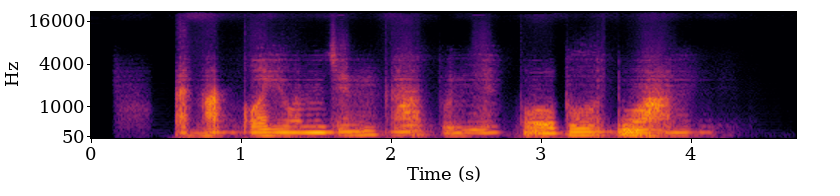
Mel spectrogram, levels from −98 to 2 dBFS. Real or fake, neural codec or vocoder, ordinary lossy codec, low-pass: fake; codec, 44.1 kHz, 0.9 kbps, DAC; none; none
